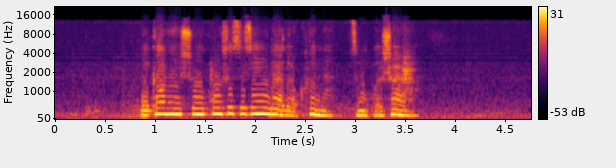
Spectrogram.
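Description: A young woman speaks with concern nearby.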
